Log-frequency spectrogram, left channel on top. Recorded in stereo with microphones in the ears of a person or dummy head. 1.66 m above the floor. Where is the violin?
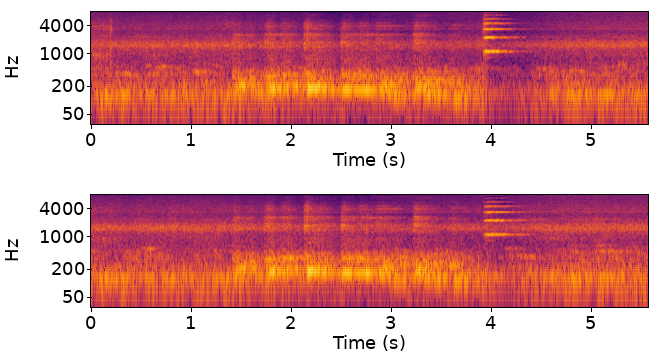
65° left (ahead or behind), 0.6 m.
